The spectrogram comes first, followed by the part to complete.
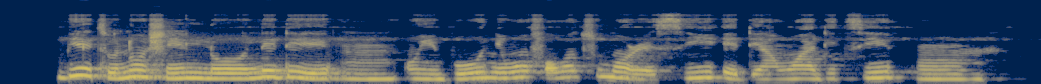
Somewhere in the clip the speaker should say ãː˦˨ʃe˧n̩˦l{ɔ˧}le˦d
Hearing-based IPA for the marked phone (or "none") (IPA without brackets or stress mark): ɔ˧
